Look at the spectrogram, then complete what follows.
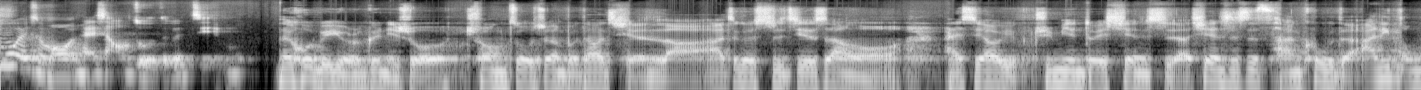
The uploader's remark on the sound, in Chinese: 這集的收音麥克風有點狀況，如果有不適請見諒。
